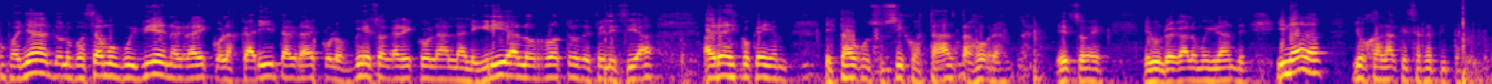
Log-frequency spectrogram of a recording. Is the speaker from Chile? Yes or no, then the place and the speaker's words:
yes; Chile; No somos jaguares, somos chilenos. ¿Cachai? Y eso es lo que hay que entender. Y yo no soy el brasilero, yo soy chileno, güey.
